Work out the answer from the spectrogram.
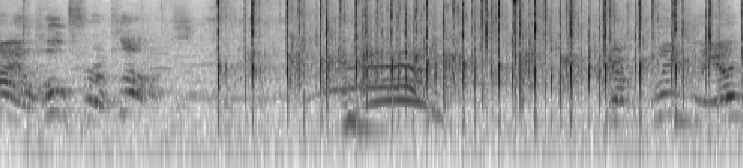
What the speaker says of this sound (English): Completely unsolicited applause.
